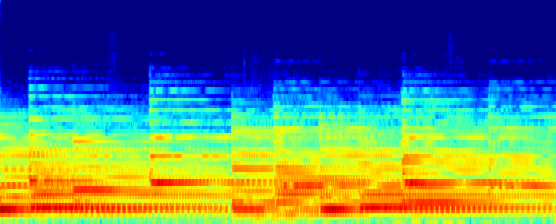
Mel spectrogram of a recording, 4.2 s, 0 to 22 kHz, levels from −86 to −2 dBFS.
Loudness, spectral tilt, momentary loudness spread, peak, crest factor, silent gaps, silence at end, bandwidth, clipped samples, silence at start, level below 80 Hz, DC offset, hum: -17 LUFS; -9.5 dB/octave; 6 LU; -4 dBFS; 12 dB; none; 0 s; 5.8 kHz; under 0.1%; 0 s; -52 dBFS; under 0.1%; none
